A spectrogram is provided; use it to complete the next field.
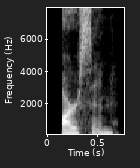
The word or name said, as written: arson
